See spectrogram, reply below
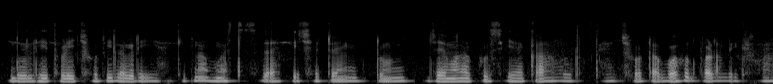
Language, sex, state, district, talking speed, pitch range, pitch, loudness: Chhattisgarhi, male, Chhattisgarh, Balrampur, 155 wpm, 145-160 Hz, 155 Hz, -33 LUFS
